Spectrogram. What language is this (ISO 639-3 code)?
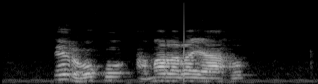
ibo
